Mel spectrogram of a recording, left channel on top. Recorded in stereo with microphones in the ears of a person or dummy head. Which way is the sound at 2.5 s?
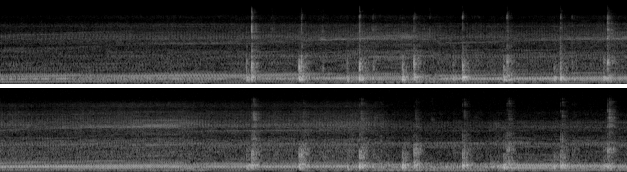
60° left (ahead or behind).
